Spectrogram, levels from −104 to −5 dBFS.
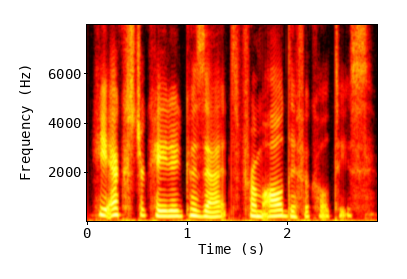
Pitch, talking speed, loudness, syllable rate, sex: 220 Hz, 125 wpm, -17 LUFS, 5.1 syllables/s, female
